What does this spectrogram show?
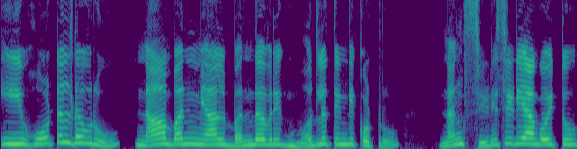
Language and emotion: Kannada, angry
